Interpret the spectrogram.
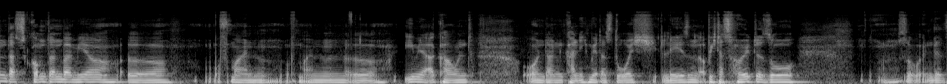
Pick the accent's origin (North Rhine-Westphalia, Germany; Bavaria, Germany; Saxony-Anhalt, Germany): Saxony-Anhalt, Germany; Bernburg; wenn ich durch Bernburg, was meine Heimatstadt ist, gelaufen bin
